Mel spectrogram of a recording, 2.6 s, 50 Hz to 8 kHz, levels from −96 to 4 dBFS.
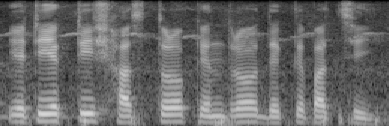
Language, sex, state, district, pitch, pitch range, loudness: Bengali, male, West Bengal, Cooch Behar, 155 Hz, 140-160 Hz, -20 LUFS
